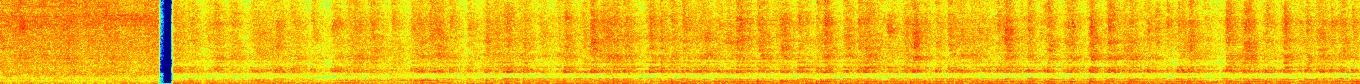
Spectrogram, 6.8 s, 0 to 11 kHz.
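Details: Big-block Chevy V8 idling after Remflex header gasket install: even, lumpy idle with steady low rumble and no ticking or puffing from the headers; no leaks, only normal header noise, sealed and healthy.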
